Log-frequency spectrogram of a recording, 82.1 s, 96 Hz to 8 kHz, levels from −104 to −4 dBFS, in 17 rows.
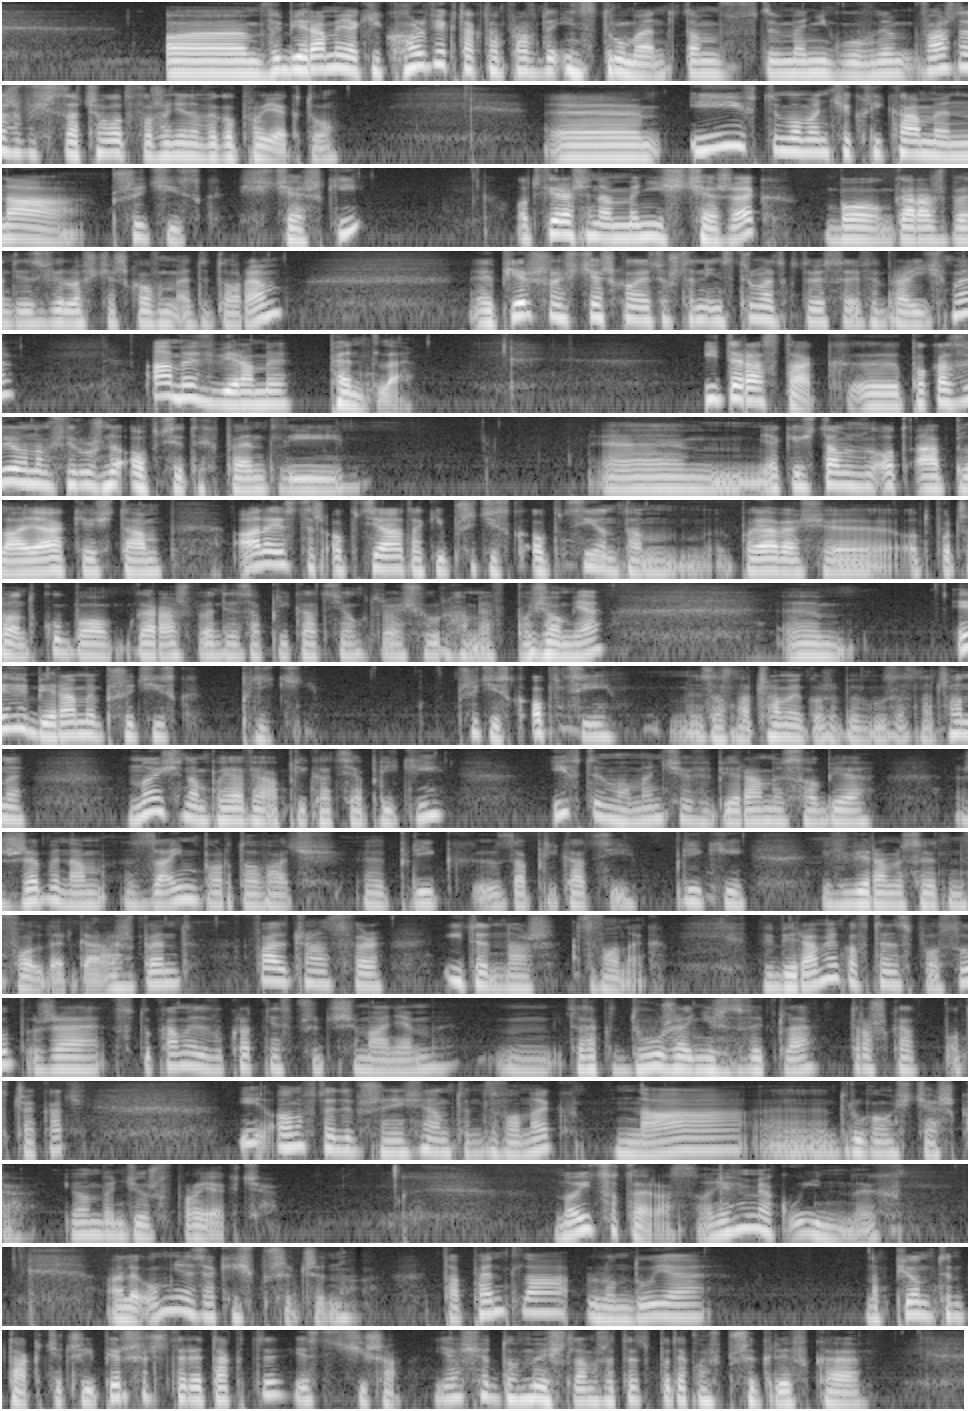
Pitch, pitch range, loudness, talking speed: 155 Hz, 140-175 Hz, -24 LUFS, 145 wpm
